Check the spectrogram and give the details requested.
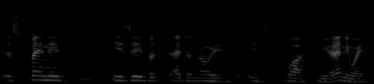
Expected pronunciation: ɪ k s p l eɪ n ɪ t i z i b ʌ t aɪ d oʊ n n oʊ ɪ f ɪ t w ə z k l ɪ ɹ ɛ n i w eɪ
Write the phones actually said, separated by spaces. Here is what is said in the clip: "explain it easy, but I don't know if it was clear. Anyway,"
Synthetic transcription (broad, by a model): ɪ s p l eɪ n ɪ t i z i b ʌ t aɪ d oʊ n n oʊ ɪ f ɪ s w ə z k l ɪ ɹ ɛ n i w eɪ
